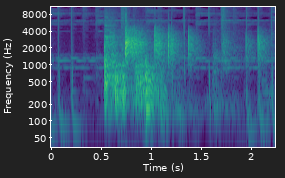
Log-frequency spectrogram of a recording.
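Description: Billiard balls scatter on a pool table from a hard break shot, a sharp crack followed by a cluster of clacks and knocks as balls collide and drop, fairly close.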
